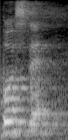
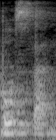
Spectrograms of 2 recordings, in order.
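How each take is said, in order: First: The last syllable is said with an 'e' vowel. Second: The last syllable is said with an 'a' vowel. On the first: The speaker calls it wrong. "bukan bosen" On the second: The speaker calls it right. "Sebenarnya bosan"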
